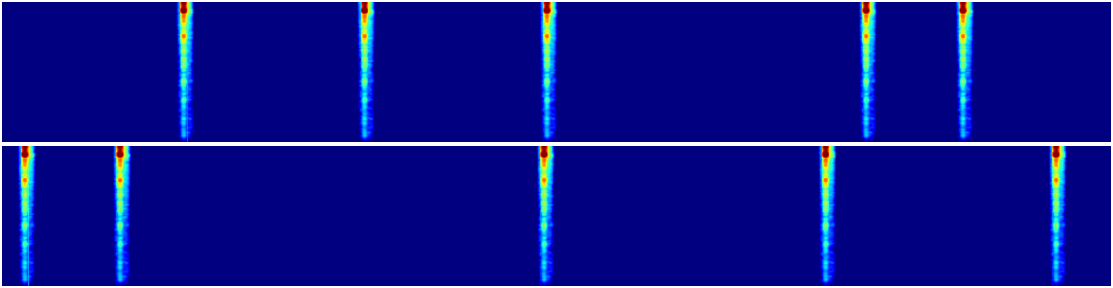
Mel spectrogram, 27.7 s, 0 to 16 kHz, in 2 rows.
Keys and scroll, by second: 3.4 ctrl+z, 4.1 v, 9.3 shift+x.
